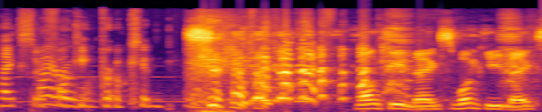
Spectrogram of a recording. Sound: laughter

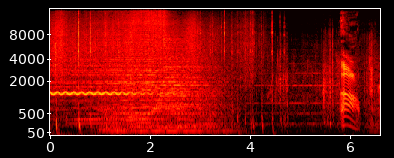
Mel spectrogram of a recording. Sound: rustling; footsteps

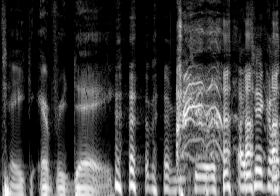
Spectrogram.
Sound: laughing

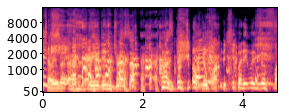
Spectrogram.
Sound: laughs

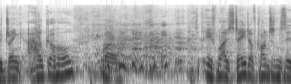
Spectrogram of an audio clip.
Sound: audience laughs

